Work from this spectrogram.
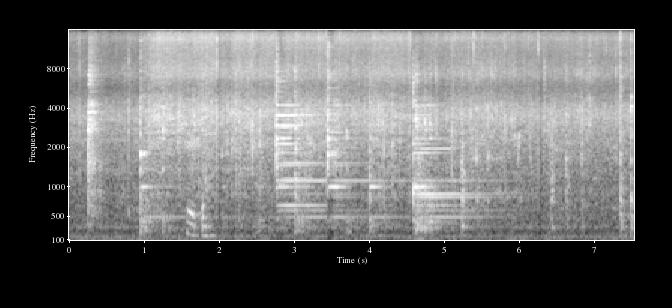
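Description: Spices crackling and frying in a hot tadka for a Maharashtrian bottle gourd (dudhi) curry, with intermittent stirring scrapes and a steady close sizzle; a brief voice speaks near the start.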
